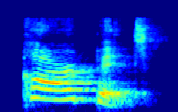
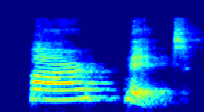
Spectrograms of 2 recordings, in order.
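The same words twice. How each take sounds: First: Said in the usual way. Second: "carpet" broken into car and pet; two separate beats on "carpet", a gap between; syllable by syllable. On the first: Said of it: "pra gente que faz inglês". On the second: Shown as a demonstration. English teacher showing two syllables, "carpet" split in two. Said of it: "duas sílabas".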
